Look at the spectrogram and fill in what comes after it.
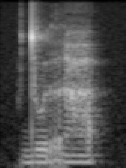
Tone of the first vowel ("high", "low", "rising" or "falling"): low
